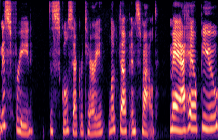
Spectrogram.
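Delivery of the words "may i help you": slow southern drawl with long stretched vowels. Reading a story aloud, voicing the school secretary: Miss Freed, Southern accent. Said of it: "She has a southern accent, I just decided right now".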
